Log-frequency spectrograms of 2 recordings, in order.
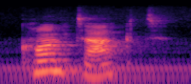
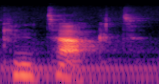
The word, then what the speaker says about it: contact: Also, contact, this is a noun, and contact, a verb.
